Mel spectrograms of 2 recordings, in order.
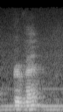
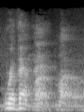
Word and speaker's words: Reventlow: How do you say that? Reventlow. – Reventlow, I believe it is.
